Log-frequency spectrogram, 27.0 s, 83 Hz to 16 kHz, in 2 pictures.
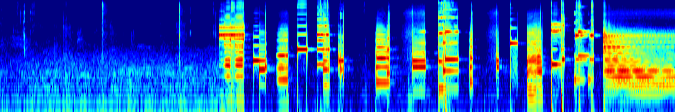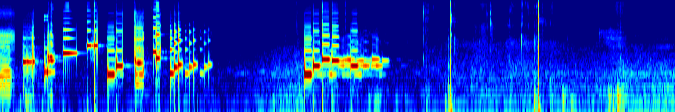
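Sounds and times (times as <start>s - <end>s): phone ringtone synth melody: 4.4s - 6.9s, 7.5s - 9.4s, 10.2s - 17.8s, 19.6s - 21.3s.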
